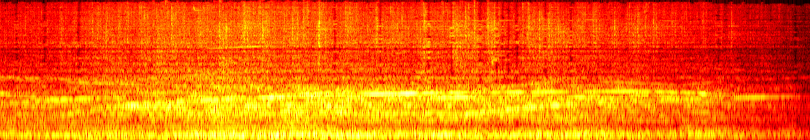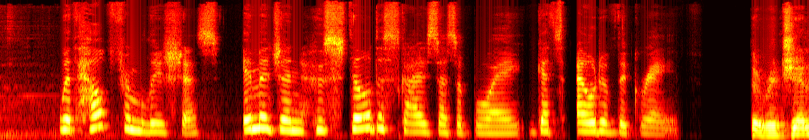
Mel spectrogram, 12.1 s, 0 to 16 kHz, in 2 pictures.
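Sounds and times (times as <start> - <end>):
emergency sirens wailing during a bushfire: 0.0 - 6.5
speech: 6.6 - 12.1.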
